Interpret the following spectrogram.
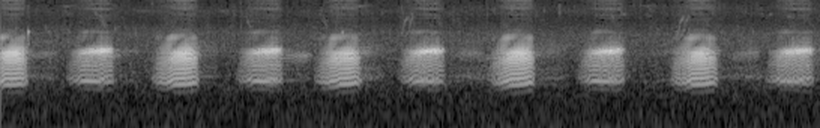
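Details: Ten harsh, vibrating croaks from a frog in a rain-soaked rice field, delivered at a regular pace of a little over one per second, each short and rasping.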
